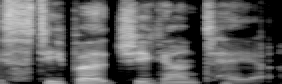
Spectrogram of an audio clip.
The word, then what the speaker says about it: Stipa gigantea: Stipa gigantica is actually stipa gigantea and it's actually stipa just so we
